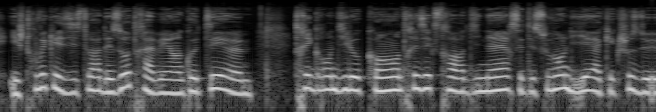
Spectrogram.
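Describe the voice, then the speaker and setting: Her dark, mellow tone sits at medium pitch as a woman speaks at a moderate pace with fairly even intonation. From provincial France. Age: 30s. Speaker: interviewee, mother. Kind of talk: testimony. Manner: hesitant, many fillers.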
